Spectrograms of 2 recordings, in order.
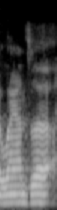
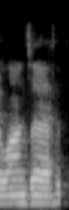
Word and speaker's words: Lanza: I tend to say Lanza. Some people say Lanza. Like Tony Danza. Right, exactly. I got Whatever it. works. The most famous Lanza is Mario Lanza, the singer, and he's usually pronounced Lanza. So who am I to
